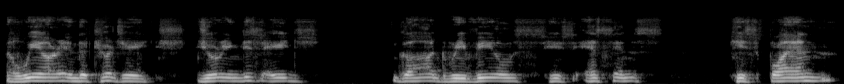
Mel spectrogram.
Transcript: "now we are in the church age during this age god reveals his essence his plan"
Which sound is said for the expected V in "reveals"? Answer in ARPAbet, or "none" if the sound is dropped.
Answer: V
